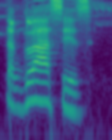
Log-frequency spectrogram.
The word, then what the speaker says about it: glass: glasses, glasses. これがメガネです。 grass というのは芝生のことです。 glass, grass と違います。 L で言う glass, ラ、ラ、ラ、ラ。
